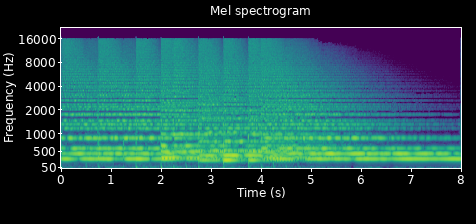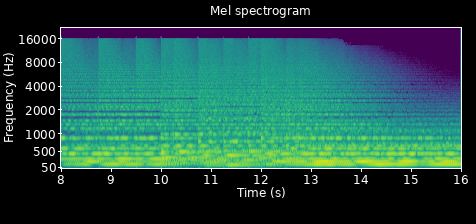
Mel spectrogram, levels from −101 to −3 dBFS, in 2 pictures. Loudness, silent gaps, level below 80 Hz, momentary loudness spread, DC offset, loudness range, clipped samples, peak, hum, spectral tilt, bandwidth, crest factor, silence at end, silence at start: -18 LUFS; none; -54 dBFS; 7 LU; under 0.1%; 6 LU; under 0.1%; -2 dBFS; none; -5.5 dB/octave; 16 kHz; 14 dB; 0 s; 0 s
